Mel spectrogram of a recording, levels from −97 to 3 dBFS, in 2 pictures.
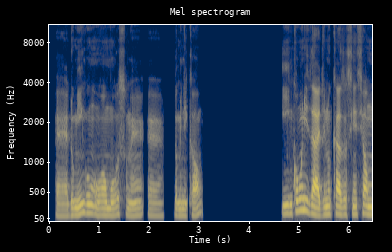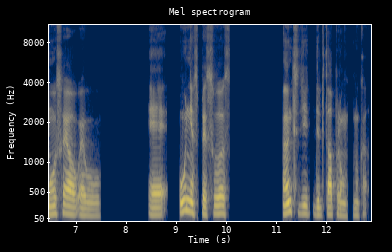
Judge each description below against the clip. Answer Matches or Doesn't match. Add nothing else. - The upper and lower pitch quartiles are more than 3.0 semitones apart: Matches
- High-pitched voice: Doesn't match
